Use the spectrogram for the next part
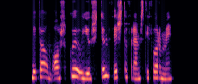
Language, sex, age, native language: Icelandic, female, 30-39, Icelandic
